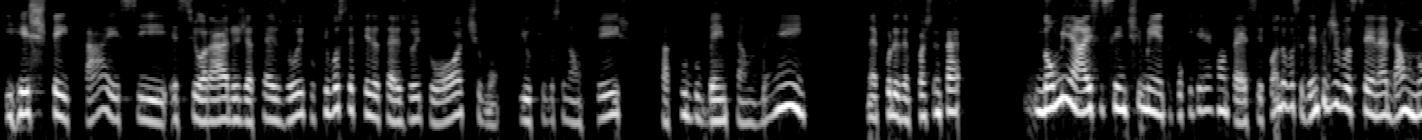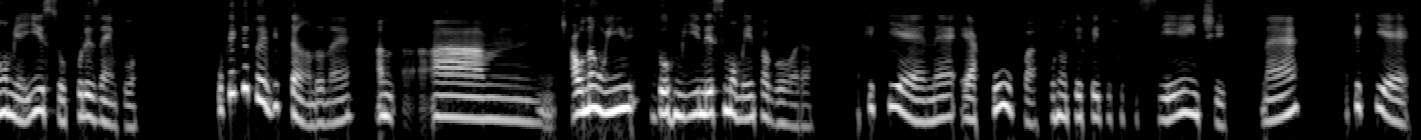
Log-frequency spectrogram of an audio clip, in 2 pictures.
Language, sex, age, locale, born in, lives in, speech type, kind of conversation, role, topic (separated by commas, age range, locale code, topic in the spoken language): Portuguese, female, 35-39, pt-BR, Brazil, Italy, conversation, advice, advisor, Como posso manter um horário de sono mais regular?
